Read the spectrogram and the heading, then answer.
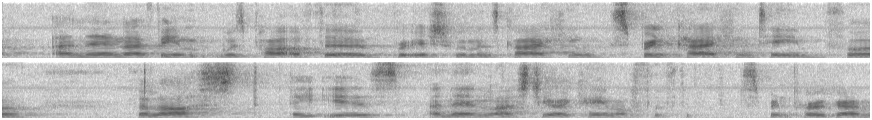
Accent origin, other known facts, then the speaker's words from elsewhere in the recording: Brisbane, Queensland, Australia; moved away as an adult; also born or lived in Melbourne, Australia; Grew up in the country. So Brisbane is where I grew up until I was 18.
